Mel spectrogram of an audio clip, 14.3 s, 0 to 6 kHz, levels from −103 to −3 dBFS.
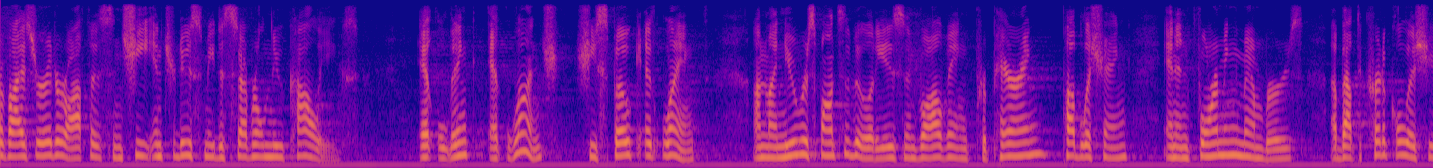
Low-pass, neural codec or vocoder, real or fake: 5.4 kHz; none; real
